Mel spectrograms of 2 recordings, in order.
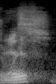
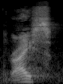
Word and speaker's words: Rhys: R-H-Y-S. Is Riss? Riss? I don't know how you pronounce that. Rice. I think it's Rice, but I mean that's what Zevon.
